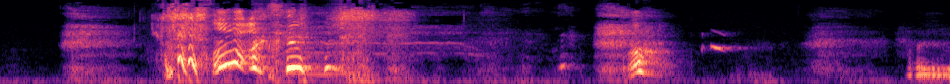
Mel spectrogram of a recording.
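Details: Puppy snuggled close in its owner's arms sneezes: short sharp nasal bursts with soft breathing between; sneezing.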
